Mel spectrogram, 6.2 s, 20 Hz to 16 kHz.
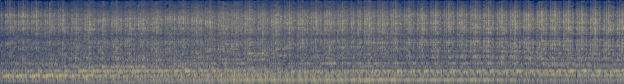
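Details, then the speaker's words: BMW E36 320i turbo drift car, just restarted after refuelling: an even, steady idle pulsing at about 2.5 beats a second with no misses or hunting, described as running like clockwork; a normal, healthy idle. "Ah oui, c'est vrai. Ça tourne comme un réveil."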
